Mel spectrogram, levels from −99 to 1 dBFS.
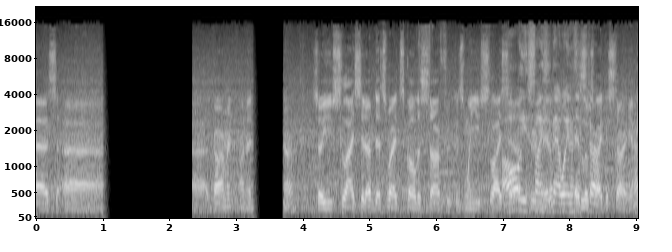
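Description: A short piece of call audio shows three network-related faults. From 0.99 to 2.37 s there is a call audio freeze: the last sound is carried on briefly as a fading buzz, then about 1.27 s of near silence fills the gap, and the audio resumes exactly where it left off. Nothing is skipped, but everything after this point arrives roughly 1.35 s later than it should, which points to packets likely being held up in transit until the jitter buffer ran dry. From 3.25 to 3.72 s a long network dropout sounds similar at first, with a fading tail and then about 0.38 s of quiet. The difference is what happens when the sound returns: it picks up further along, and roughly 0.46 s of audio is simply gone, so the timeline stays the same and content is lost instead of a gap being inserted. The likely cause is that audio never reached the receiver for that span. From 8.36 to 8.97 s a jitter buffer speed-up makes the sound run at about 111% of normal speed. 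The pitch stays put, so it comes across as hurried rather than higher, unlike a simple faster playback. That fits a receiver trimming a backlog by removing tiny pitch-period slices, around 70 ms in total.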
